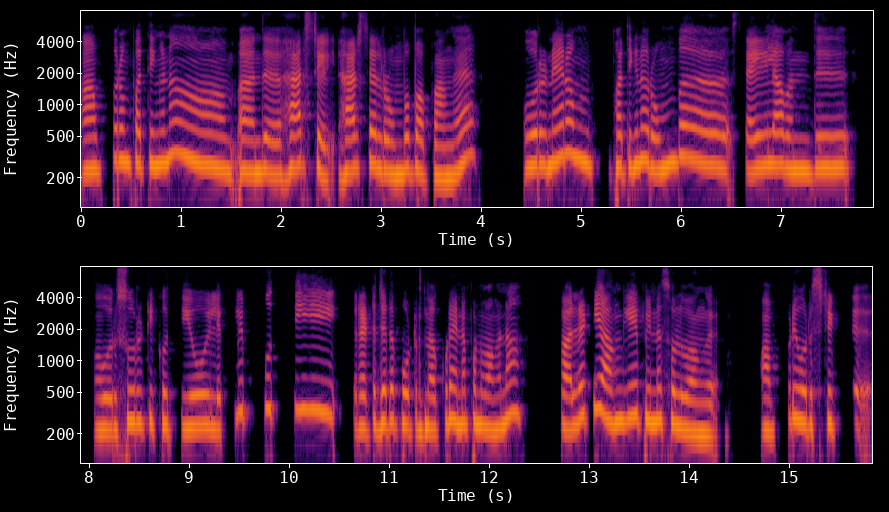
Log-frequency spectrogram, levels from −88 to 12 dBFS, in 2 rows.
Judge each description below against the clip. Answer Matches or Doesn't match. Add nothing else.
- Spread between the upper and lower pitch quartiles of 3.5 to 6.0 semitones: Doesn't match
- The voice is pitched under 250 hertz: Doesn't match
